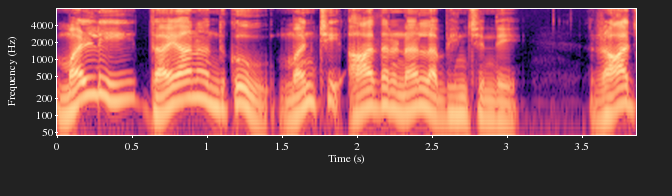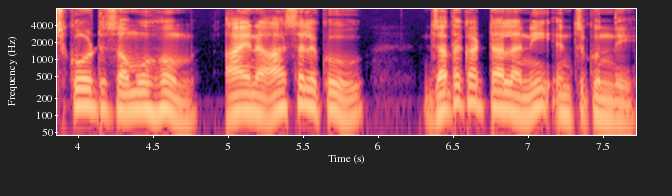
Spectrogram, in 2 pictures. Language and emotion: Telugu, neutral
